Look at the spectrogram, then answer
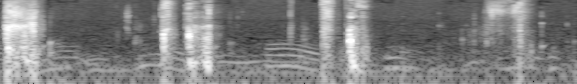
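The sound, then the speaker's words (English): A voice imitates a creature munching in a farm field at night, with a series of wet, crunchy mouth bursts, some five or six uneven chomps spread over a few seconds, fairly loud, with brief voiced hums between them. “Munching noises.”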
